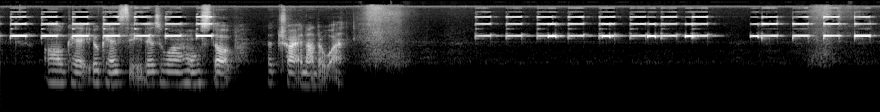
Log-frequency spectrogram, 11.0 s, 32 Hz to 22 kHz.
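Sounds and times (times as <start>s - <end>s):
rapid high-pitched pager beeps: 6.0s - 11.0s.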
